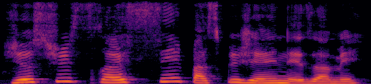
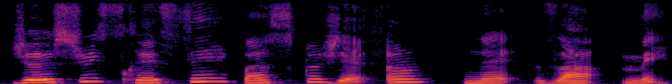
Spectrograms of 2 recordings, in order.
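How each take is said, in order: First: Said in the usual way. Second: Slow, tense, drawn-out worry; stressed. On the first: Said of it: "Je vous donne un exemple". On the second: Shown as a demonstration. Teacher acting out a student worried about an exam, slow and tense. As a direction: sound like the exam is tomorrow. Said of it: "dédicace est faite pour les étudiants".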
